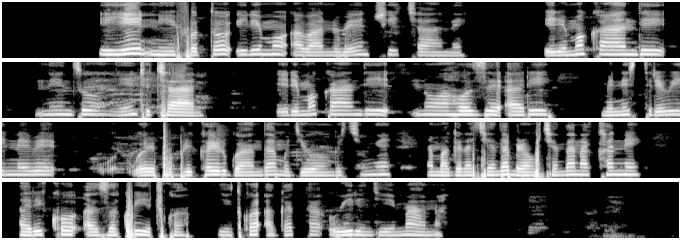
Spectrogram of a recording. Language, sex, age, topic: Kinyarwanda, female, 18-24, government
